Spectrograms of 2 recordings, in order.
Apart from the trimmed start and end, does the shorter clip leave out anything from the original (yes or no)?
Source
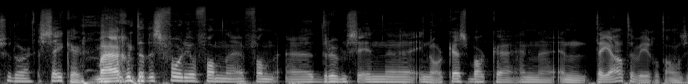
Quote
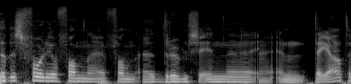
yes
